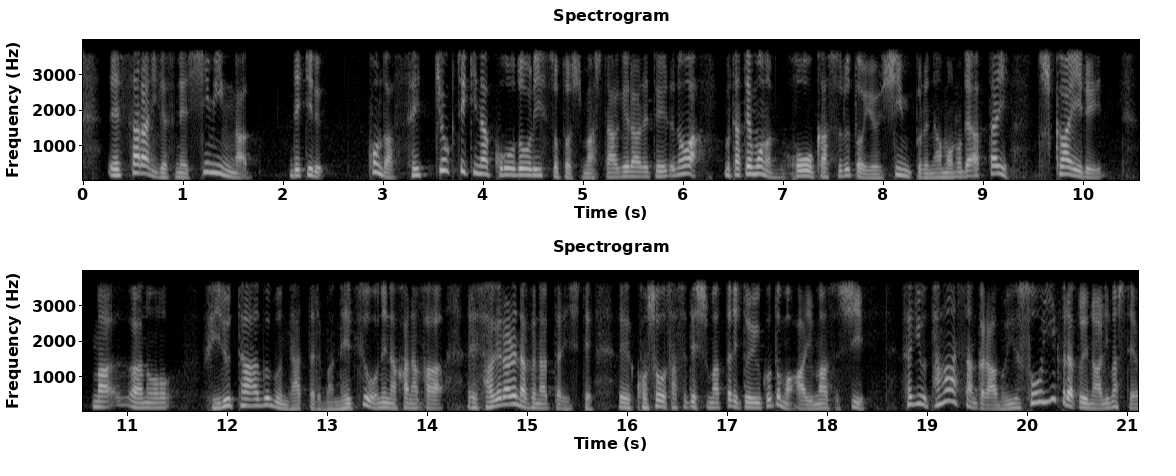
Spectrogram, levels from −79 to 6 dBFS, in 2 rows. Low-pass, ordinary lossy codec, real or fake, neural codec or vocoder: 3.6 kHz; none; fake; codec, 16 kHz, 0.7 kbps, FocalCodec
